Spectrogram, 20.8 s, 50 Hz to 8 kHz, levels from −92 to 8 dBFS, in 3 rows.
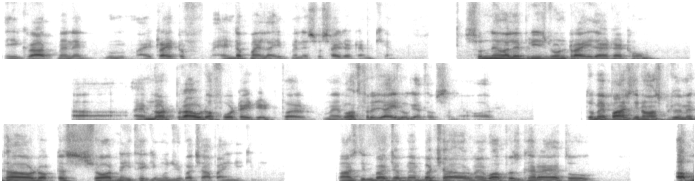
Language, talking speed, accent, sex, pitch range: Hindi, 190 wpm, native, male, 110-155 Hz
